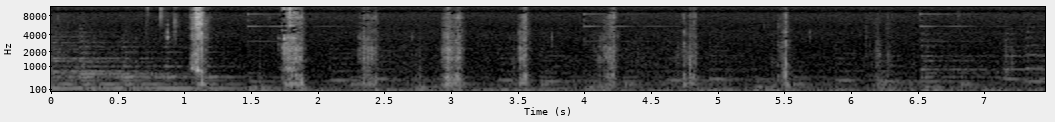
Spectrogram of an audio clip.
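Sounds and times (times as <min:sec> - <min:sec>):
crunchy chewing of fresh cucumber: 0:00.8 - 0:06.3.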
